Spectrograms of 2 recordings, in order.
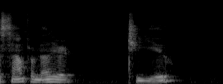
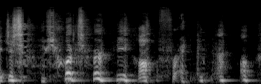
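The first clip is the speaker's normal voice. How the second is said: laughing; 9 semitones higher, 7 dB louder than usual. Real, not acted. Pleading viewer with a laugh.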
